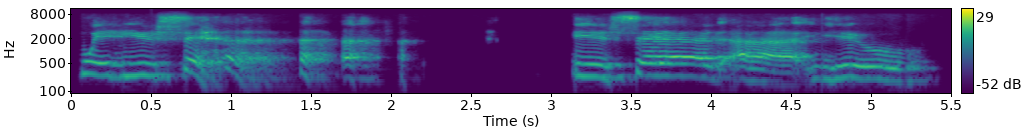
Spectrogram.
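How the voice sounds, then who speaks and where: Woman teacher, Oklahoma accent, very slow and patient delivery, roomy muffled classroom recording. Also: fairly high pitch, mellow. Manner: patient, repeats words for learners, laughs often. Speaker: English and citizenship teacher. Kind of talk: classroom language lesson.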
